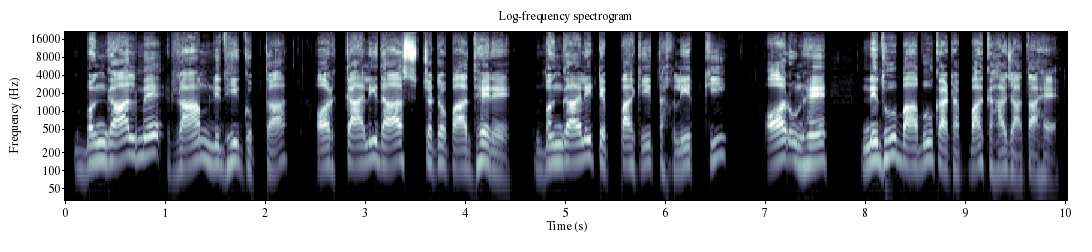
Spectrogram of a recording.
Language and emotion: Urdu, neutral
